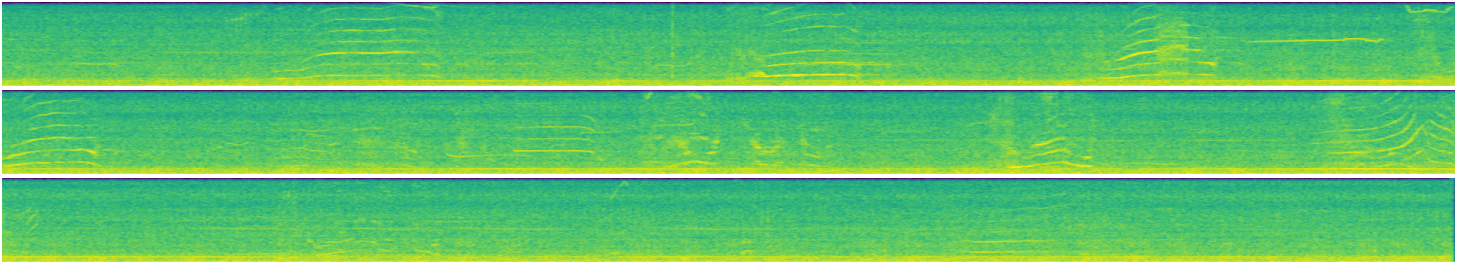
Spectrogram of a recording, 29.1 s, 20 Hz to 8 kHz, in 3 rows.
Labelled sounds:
1.7	3.0	killer whale, southern resident, 0.72 to 7.9 kHz
4.8	5.9	killer whale, southern resident, 0.83 to 8.0 kHz
8.2	9.3	killer whale, southern resident, 4.2 to 4.8 kHz
12.6	13.8	killer whale, southern resident, 1.4 to 5.6 kHz

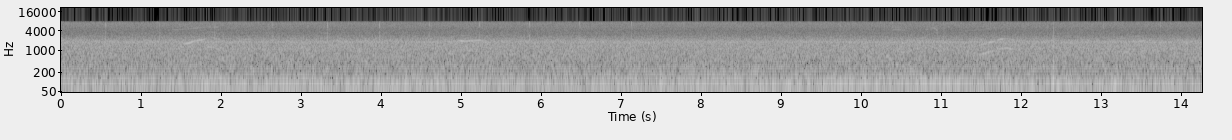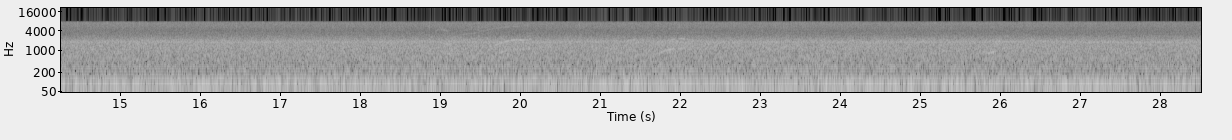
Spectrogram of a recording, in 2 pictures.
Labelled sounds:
0.8	1.8	killer whale, offshore, 0.77 to 2.8 kHz
4.0	5.9	killer whale, offshore, 0.16 to 2.4 kHz
11.0	12.4	killer whale, offshore, 0.43 to 2.5 kHz
19.1	20.6	killer whale, offshore, 0.49 to 2.5 kHz
21.4	23.2	killer whale, offshore, 0.47 to 2.9 kHz

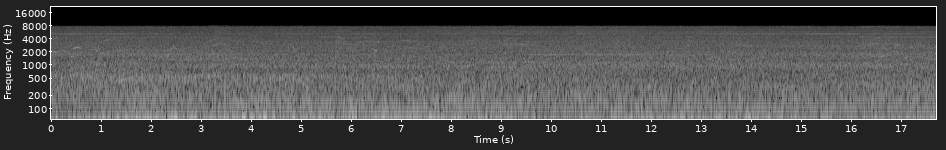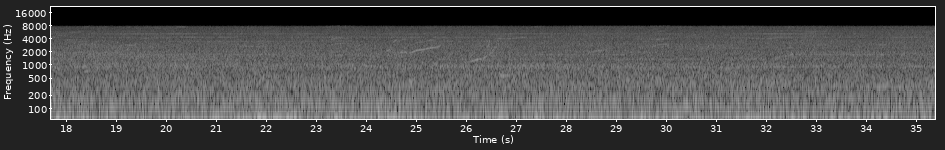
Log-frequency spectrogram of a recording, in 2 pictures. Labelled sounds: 3.1	3.6	killer whale, southern resident, 6.8 to 8.0 kHz
16.2	16.7	killer whale, southern resident, 7.2 to 8.0 kHz
24.4	25.5	killer whale, southern resident, 1.9 to 4.3 kHz
26.0	27.0	killer whale, southern resident, 1.2 to 5.0 kHz

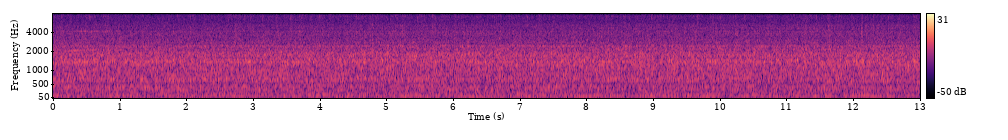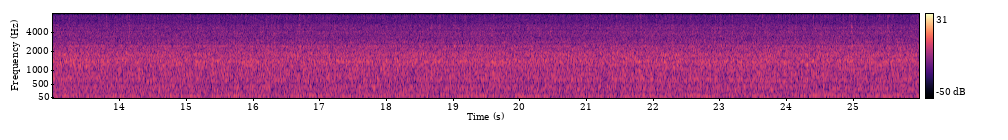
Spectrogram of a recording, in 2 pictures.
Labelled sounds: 0.2	0.5	killer whale, southern resident, 2.0 to 2.1 kHz

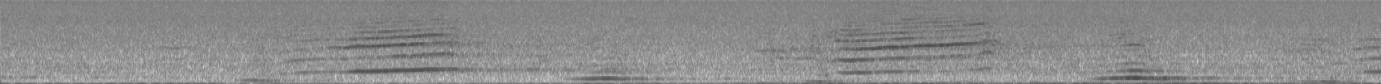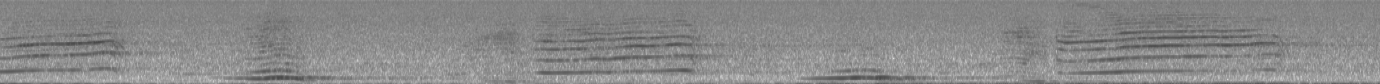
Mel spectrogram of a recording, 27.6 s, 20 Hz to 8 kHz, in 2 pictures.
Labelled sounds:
2.8	4.6	humpback whale, 0.80 to 4.2 kHz
7.6	10.0	humpback whale, 0.80 to 3.7 kHz
11.1	11.4	humpback whale, 2.1 to 2.3 kHz
13.6	15.0	humpback whale, 0.90 to 2.4 kHz
19.1	20.9	humpback whale, 0.80 to 3.5 kHz
24.3	26.7	humpback whale, 0.80 to 6.5 kHz

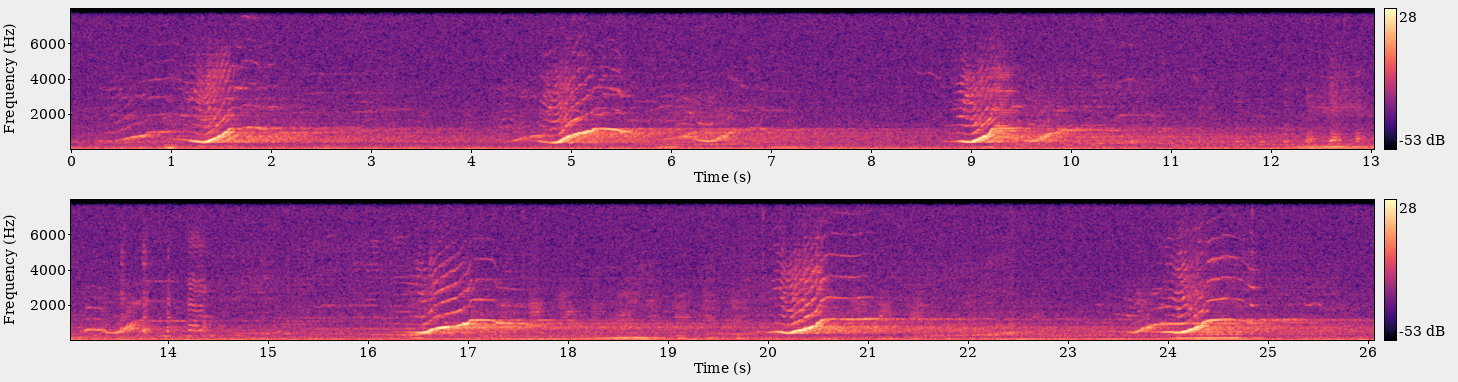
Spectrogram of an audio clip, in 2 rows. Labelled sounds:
0.4	1.1	humpback whale, 0.80 to 4.1 kHz
1.5	2.1	humpback whale, 0.80 to 4.8 kHz
2.8	3.4	humpback whale, 2.1 to 2.4 kHz
4.8	5.9	humpback whale, 0.80 to 4.7 kHz
6.8	7.2	humpback whale, 2.2 to 2.4 kHz
8.4	11.0	humpback whale, 0.80 to 4.8 kHz
12.4	12.7	humpback whale, 2.0 to 2.5 kHz
13.6	14.5	humpback whale, 1.1 to 3.5 kHz
15.5	15.7	humpback whale, 1.9 to 2.0 kHz
16.3	17.8	humpback whale, 0.80 to 4.7 kHz
20.0	21.2	humpback whale, 0.80 to 7.3 kHz
23.5	25.0	humpback whale, 0.80 to 6.1 kHz

